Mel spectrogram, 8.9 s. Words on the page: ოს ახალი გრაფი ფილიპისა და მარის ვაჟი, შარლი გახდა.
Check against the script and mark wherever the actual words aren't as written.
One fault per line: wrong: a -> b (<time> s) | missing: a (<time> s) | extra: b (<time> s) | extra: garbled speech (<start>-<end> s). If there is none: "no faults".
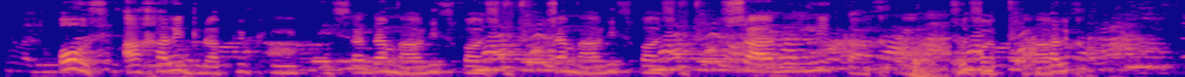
extra: და მარის ვაჟი (4.2 s)
extra: garbled speech (7.1-8.2 s)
